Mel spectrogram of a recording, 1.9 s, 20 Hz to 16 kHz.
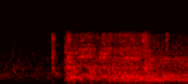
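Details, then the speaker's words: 1993 Mazda Miata, 141,705 miles, after swapping old Denso fuel pump (caused hot no-restart) for Walbro; engine not hot, restart test: short crank, catches at once, settles into steady idle. "yeah so she's starting right up fine"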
